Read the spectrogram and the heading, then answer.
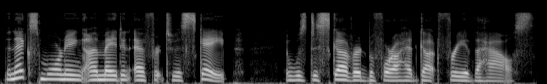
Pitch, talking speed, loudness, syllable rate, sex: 195 Hz, 220 wpm, -18 LUFS, 6.4 syllables/s, female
